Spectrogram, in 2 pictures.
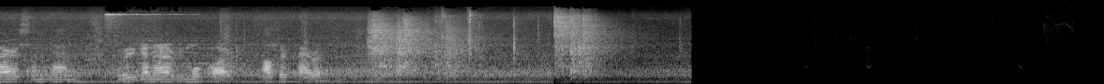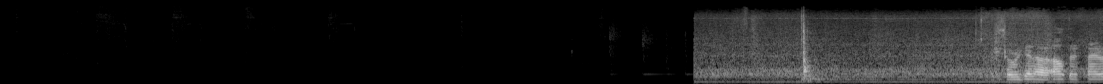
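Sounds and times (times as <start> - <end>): faint clicks and knocks: 6.8 - 10.4.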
